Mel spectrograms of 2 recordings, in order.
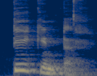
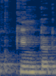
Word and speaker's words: Tkinter: इसको हम बोलते हैं टी किंटर। क्या बोलते हैं? टी किंटर। कुछ लोग इसको किंटर भी बोलते हैं, किंटर। टी remains silent. आपको जैसा बोलना है आप बोल सकते हैं।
